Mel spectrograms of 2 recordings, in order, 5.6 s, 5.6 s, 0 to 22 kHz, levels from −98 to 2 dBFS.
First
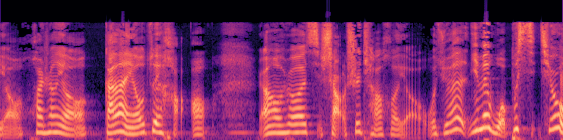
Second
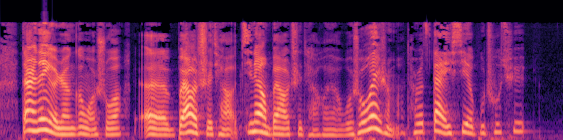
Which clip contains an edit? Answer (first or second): second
